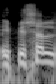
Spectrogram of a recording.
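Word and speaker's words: epistle: इपिस्टल आपके लिए नया, इपिसल नया वर्ड आया, टी साइलेंट रखना।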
